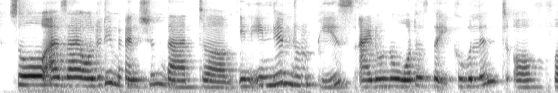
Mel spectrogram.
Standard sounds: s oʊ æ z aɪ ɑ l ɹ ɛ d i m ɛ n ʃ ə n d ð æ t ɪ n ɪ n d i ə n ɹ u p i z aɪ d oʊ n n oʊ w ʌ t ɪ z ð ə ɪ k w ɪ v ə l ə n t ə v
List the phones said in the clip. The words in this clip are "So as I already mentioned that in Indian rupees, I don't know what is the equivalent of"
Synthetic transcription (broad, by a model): s oʊ æ z aɪ ɑ l ɹ ɛ d i m ɛ n ʃ ə n d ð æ t ɪ n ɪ n d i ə n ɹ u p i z aɪ d oʊ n n oʊ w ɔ t ɪ z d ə ɪ k w ɪ v ə l ə n t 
